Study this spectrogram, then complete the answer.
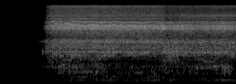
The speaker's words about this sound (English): A quiet hiss from the universe could be what we need to reveal the secrets of our cosmic dawn.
